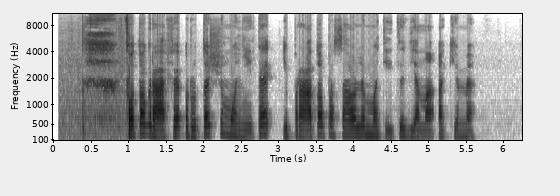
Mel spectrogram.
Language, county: Lithuanian, Kaunas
